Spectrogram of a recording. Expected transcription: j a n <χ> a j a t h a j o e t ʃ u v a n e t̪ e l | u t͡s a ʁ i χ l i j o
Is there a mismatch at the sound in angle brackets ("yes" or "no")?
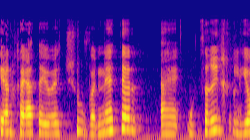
no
